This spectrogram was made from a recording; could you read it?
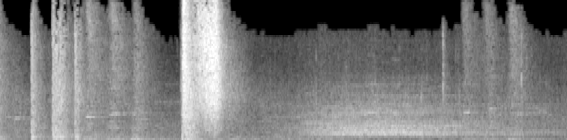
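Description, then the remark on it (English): A rapid cluster of sharp fireworks bangs, then one big booming burst, fading into a long crackling rumble with a few scattered pops, no voices heard. “I think part of it to me, part of what they enjoy, and part of the mystery of fireworks is seeing it appear seemingly out of nowhere.”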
